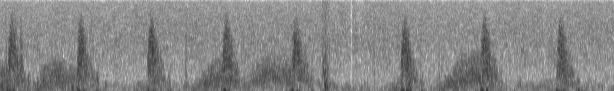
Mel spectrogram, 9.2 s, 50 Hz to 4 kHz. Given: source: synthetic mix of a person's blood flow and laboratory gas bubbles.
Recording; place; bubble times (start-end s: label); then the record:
Doppler ultrasound of blood flow; subclavian vein
4.83-4.95 s: bubbles
From the record:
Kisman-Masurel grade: 112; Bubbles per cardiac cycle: 1 to 2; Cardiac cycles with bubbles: 1 to 10%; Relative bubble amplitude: moderate (0.250 to 0.450); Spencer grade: 1 (occasional bubble signal discernible with the cardiac motion signal, with majority of cardiac periods free of bubbles); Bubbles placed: anywhere in the cardiac cycle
